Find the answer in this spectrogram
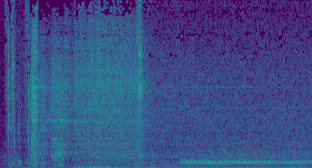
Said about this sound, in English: The looter started the car.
